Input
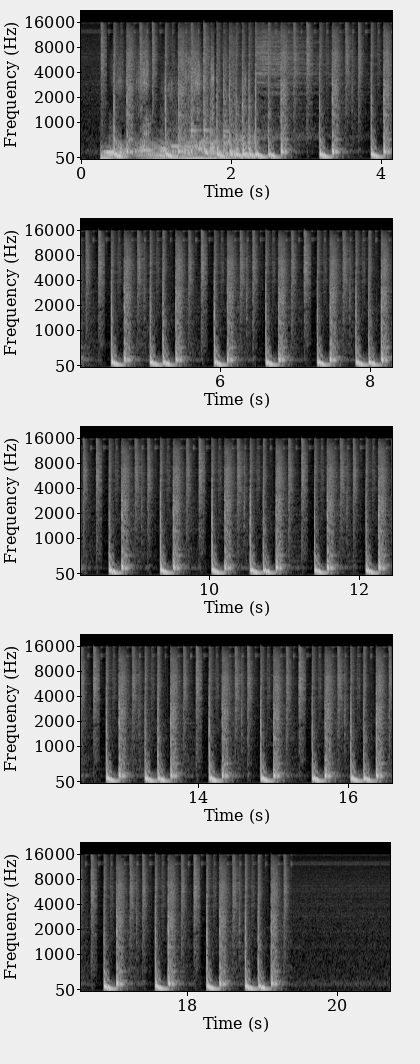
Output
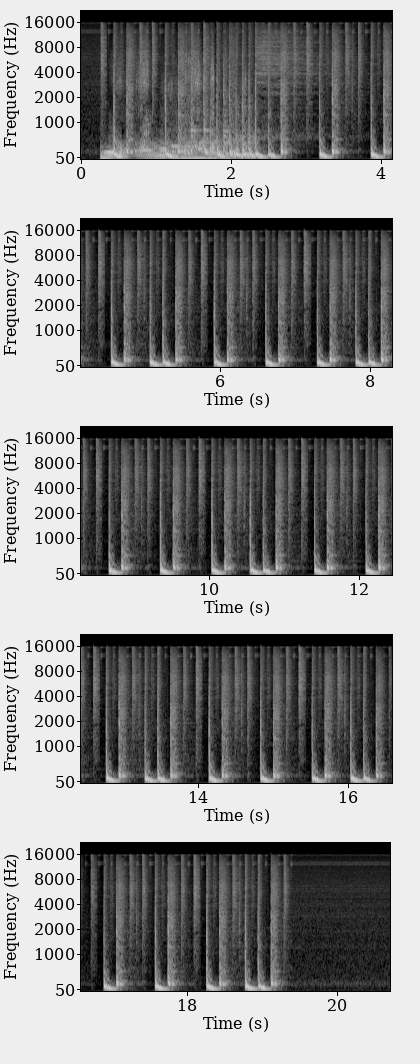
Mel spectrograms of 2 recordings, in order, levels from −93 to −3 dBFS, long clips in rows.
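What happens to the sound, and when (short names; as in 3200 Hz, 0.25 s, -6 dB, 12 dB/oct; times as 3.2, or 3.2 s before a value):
16.2–17.01 dip -8.5 dB, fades 0.39 s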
